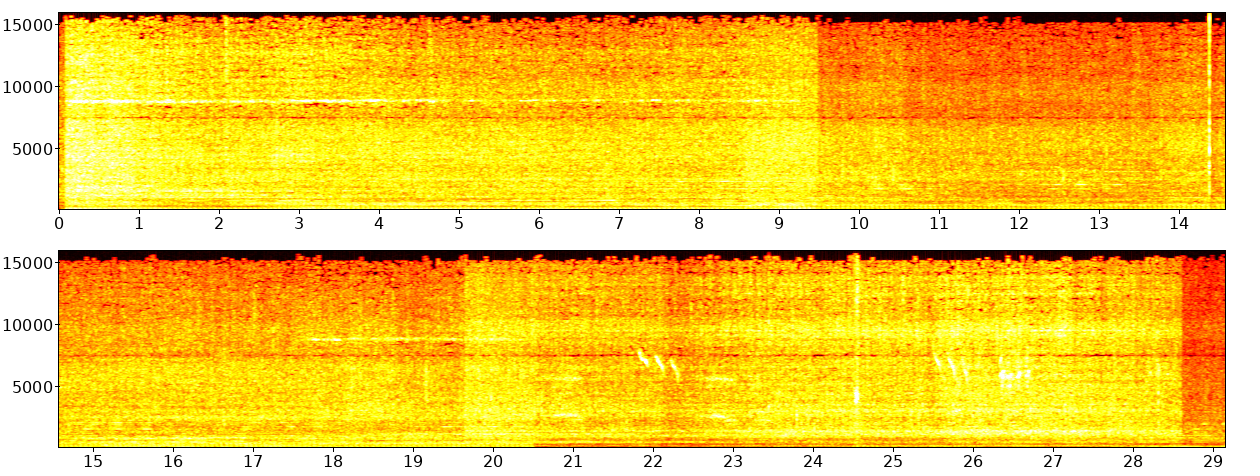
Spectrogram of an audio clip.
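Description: Steady low drone of a motor vehicle's engine running, over a haze of outdoor noise; the drone drops away suddenly about two-thirds of the way through, leaving quieter background noise.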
